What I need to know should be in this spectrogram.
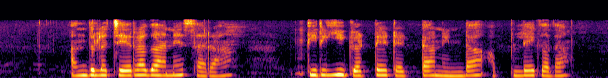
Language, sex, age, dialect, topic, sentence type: Telugu, female, 18-24, Southern, agriculture, statement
